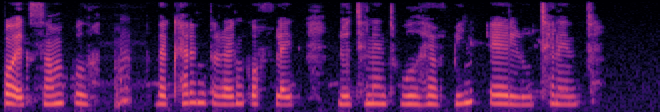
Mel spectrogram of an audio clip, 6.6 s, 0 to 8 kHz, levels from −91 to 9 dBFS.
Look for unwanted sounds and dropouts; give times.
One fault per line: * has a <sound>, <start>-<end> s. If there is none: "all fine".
* has a laugh, 1.1-1.3 s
